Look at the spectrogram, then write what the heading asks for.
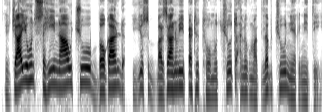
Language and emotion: Kashmiri, neutral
